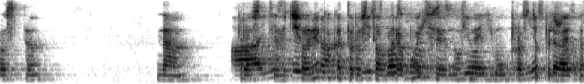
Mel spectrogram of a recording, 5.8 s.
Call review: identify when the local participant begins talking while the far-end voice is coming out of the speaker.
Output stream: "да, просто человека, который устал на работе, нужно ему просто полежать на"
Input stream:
2.3 s

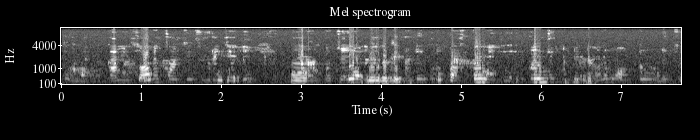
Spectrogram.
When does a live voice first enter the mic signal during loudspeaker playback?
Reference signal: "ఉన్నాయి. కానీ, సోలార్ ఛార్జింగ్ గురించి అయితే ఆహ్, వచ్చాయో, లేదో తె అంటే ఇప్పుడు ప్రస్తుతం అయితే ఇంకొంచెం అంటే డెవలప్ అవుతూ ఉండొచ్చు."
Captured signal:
none

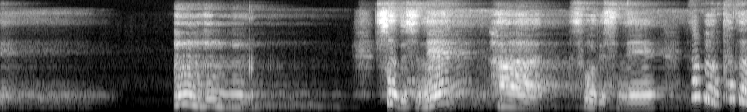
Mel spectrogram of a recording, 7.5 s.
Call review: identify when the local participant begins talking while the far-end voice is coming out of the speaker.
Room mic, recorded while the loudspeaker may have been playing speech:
none

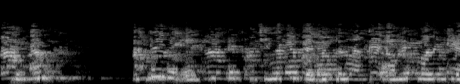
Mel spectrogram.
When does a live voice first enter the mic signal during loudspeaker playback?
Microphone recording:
none

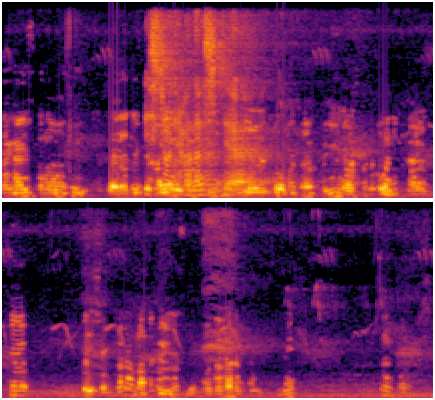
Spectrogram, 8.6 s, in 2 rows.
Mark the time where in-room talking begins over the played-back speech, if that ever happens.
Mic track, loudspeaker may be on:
1.4 s

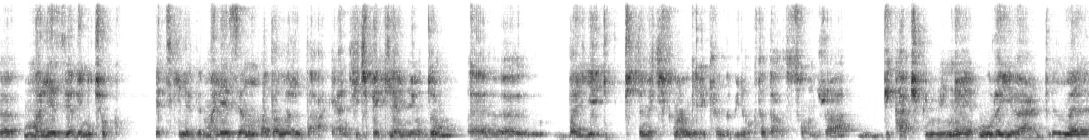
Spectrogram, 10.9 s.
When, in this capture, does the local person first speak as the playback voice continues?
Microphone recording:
none

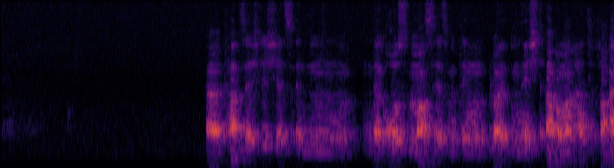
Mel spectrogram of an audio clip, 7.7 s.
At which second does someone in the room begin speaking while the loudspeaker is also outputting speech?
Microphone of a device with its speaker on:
none

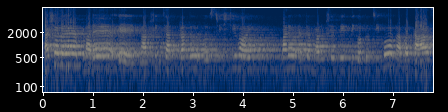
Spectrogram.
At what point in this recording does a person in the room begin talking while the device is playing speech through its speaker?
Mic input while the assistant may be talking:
none

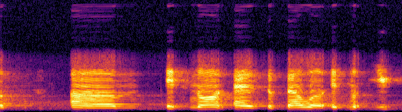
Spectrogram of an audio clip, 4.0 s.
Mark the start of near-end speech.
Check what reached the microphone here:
none

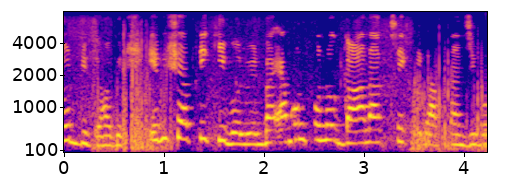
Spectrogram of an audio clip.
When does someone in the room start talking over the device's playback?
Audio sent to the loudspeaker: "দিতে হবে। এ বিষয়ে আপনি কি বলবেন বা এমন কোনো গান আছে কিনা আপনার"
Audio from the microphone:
none

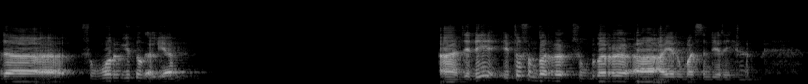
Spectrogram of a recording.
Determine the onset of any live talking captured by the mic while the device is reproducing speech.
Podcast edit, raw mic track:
none

